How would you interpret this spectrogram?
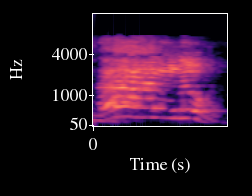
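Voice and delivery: panicked denial. Retold or imitated. Peter denying Jesus a third time, rising and pushed. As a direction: deny it harder, voice rising. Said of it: "forsook him three times".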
